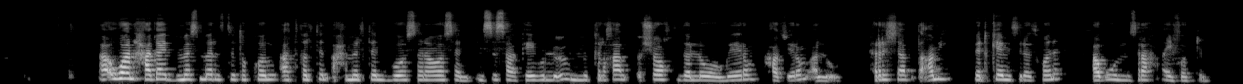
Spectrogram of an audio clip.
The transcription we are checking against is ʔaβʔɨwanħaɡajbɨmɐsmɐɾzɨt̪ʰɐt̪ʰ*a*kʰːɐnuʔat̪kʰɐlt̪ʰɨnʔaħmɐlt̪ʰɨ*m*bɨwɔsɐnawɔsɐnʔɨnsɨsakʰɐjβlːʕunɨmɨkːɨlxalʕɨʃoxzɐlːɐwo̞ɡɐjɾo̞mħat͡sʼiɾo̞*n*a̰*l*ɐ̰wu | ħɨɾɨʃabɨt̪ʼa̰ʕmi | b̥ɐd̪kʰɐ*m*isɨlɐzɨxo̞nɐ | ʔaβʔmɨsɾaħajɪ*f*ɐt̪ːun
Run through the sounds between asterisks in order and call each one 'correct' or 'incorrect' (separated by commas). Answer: incorrect, incorrect, incorrect, incorrect, correct, correct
